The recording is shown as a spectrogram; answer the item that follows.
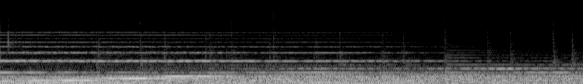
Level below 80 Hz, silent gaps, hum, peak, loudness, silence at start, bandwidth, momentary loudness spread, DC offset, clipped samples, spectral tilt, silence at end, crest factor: -30 dBFS; none; none; -8 dBFS; -22 LUFS; 0 s; 4.8 kHz; 7 LU; under 0.1%; under 0.1%; -10.5 dB/octave; 0 s; 14 dB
